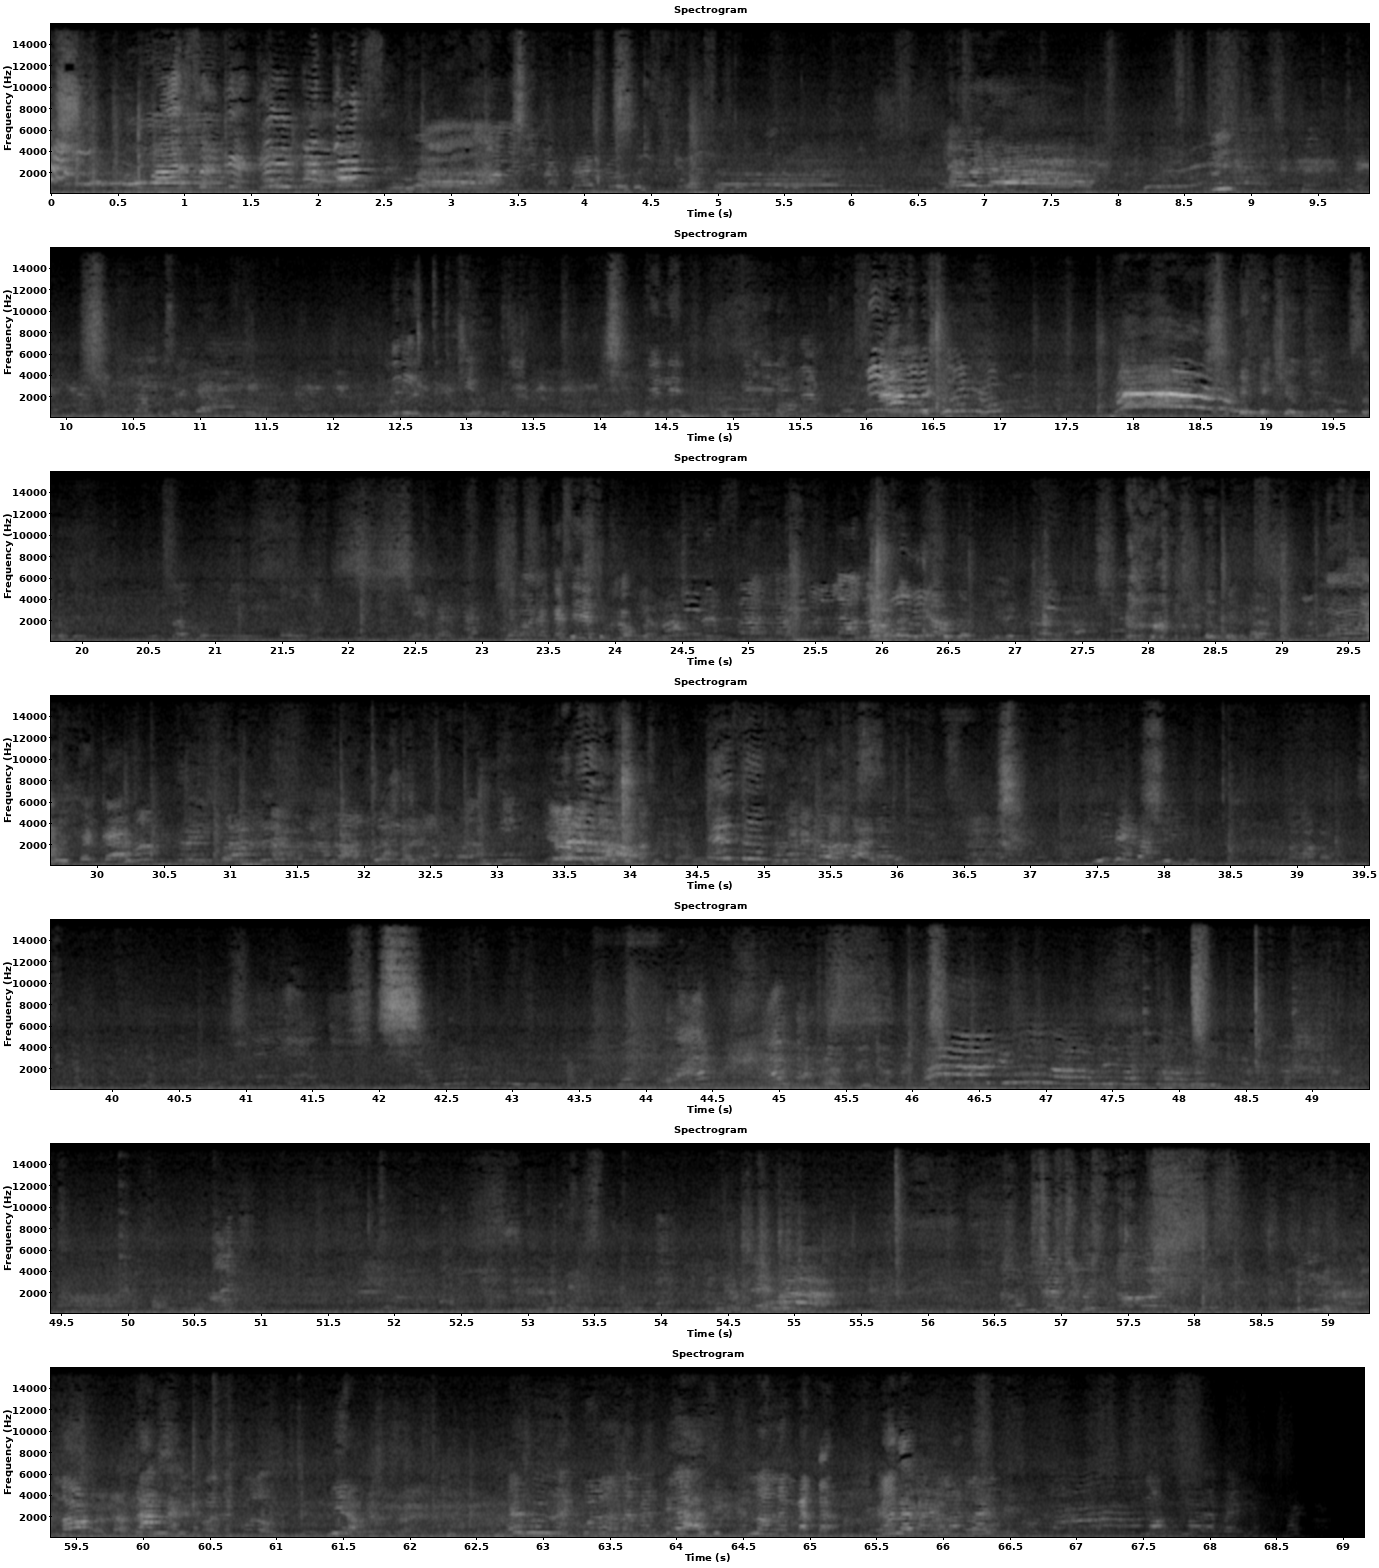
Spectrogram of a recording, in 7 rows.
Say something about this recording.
Ambience of children at a playground in a stripcenter mall in Santiago de Chile.
Recorded on a MixPre6 with LOM Usi Pro microphones.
